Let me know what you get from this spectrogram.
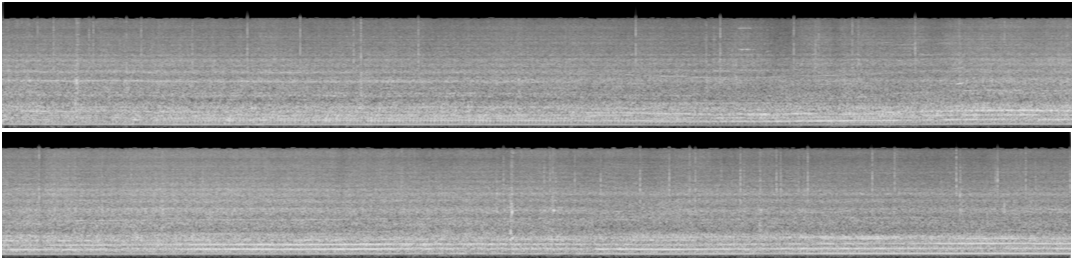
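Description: Jeep Wrangler YJ engine held at high revs while the Jeep is bogged in deep mud, its wheels spinning and throwing mud. The pitch sags about a third of the way in, then climbs back and holds steady.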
